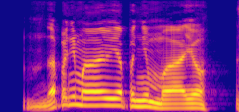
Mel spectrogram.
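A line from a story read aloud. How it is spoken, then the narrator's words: Laughing. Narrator (Russian): засмеялся Кашко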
